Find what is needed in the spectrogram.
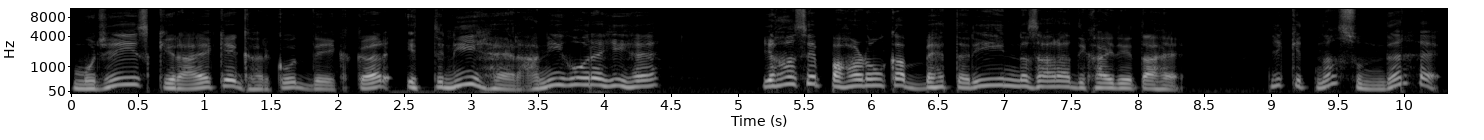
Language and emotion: Hindi, surprised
